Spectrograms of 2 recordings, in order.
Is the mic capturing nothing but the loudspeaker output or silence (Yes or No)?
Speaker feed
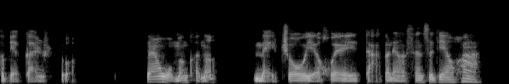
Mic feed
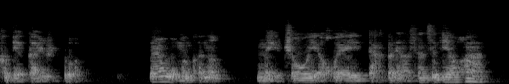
Yes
